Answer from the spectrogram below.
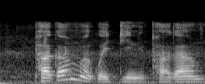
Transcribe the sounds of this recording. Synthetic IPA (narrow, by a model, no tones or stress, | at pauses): pʰakʼamakʼwed̥ʱinipʰakʼaːma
